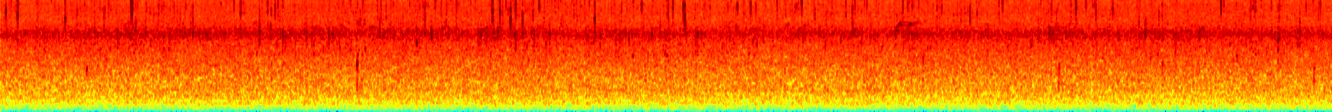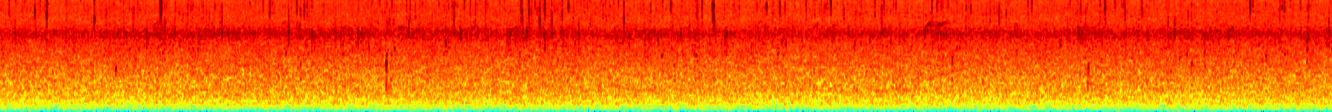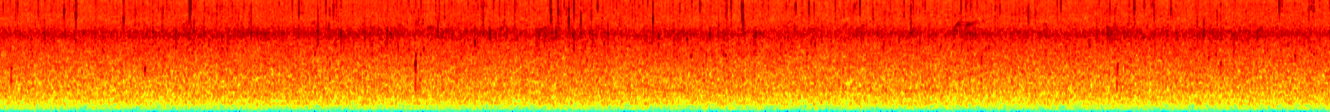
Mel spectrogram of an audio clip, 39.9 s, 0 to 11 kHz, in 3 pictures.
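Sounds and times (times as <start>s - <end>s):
rain falling on dirt road: 0.0s - 39.9s.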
